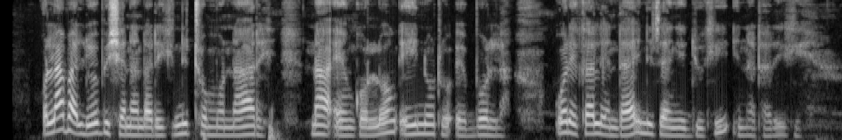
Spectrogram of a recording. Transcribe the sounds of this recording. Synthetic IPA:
ɔlabaliobiʃanandaɾikinitʰomonaɾinaʔɛŋɡɔlɔŋḛinotɔʔɛbɔlawoɾɛkalɛndaḭnitaŋed͡ʒukʰiinataɾiki

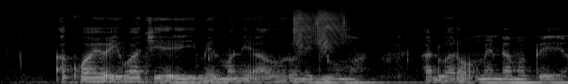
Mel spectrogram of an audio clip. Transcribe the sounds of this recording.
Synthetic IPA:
a̰kwajɔ̰ʔɪwat͡ʃeːimelmanɛ̰ʔaoɾoned͡ʒumaːdwaɾɔ̰ɔ̰mɛndamapɛj

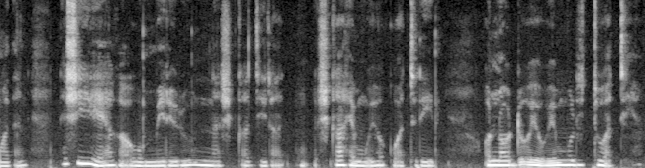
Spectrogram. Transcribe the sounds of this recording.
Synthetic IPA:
aðani | neʃihɛaɣa̰oɣomeɾeɾunaʃi̥kaiɾa | ʃi̥kaɦɛmwḭhɔkwa̰tiɾiɾe | ɔnɔdoːjowemoɾitwati̥a

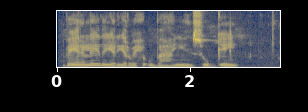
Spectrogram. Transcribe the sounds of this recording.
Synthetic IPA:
bɛjɾɐlɛjðɐjɐrjɐrwɑħɑjʊbaːɦɐnjɪɦiːnsʊɡɛjn

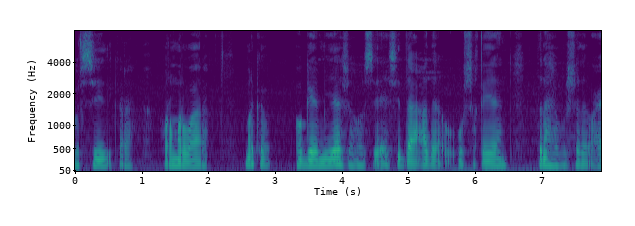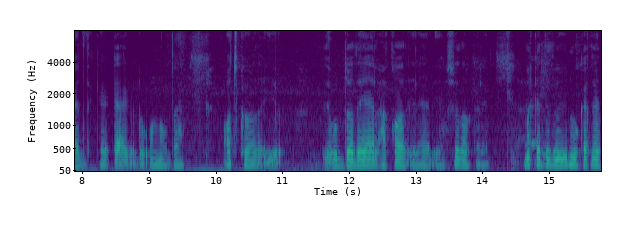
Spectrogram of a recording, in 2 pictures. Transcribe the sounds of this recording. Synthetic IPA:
hʊrsiːɪkʰɐ̰ɾa | hɔrmɐrwɑːɾɐ | mɐrkʰɐ | hɔɣaːmɪjaːʃɐɦɔːsɛ̰ʔɛ̰jsɪd̪aːʕɑðɐ̰ʊʃɑqɛjaːnd̪̥ɐnɐɦɐbʊlʃɐðɐwɑ̰ħɑjd̪ɐd̪kʰɐkʰɐ̰ɐ̰ɡɖʊ̰wʔʊnɔqd̪aːnʕɔ̰d̪kʰɔːðɐ̰ḭjɔ̰ | ʊd̪ɔːðɐjaːlʕɑqɔːðɐ̰ɪ̰laːlɪ̰jɐsɪðɔːkʰɐlɛmɐrkʰɐd̪ɐd̪wɛjɪnukʰɐqɛ

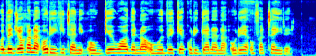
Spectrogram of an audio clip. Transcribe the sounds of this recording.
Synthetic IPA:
oðed͡ʒɔkanaʔoɾiɡitaniʔoɡewɔðenɔʔoɦoðekakoɾiɡananaʔoɾeaʔofataiɾḛ

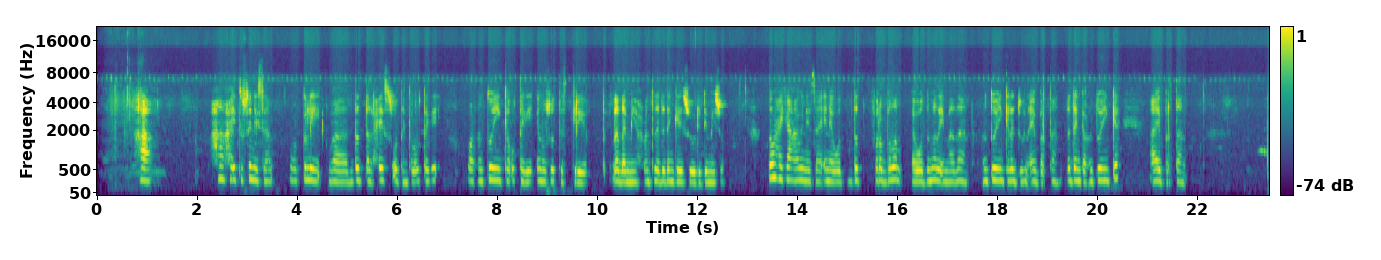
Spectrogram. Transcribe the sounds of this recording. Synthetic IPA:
haː | ħɑħɑɛt̪ʰʊsɪnɛjsaː | wɔːkʰɔlɪwɑːd̪ɐd̪ːɐlħɛːswɑ̰d̪ːɐŋkʰɐlɛʊt̪ʰɐɣɛj | wɑːʕʊnt̪ʰɔːjɪŋkʰɐʔʊt̪ʰɐɣɛjɪnuːsɔːt̪ʰɐsɡɪɾɪjɔ | ɖɐɖɐmɪjʕʊnt̪ʰɐðɐɖɐɖɐŋkʰɛsɔwɖɪɖɪmɛjsɔ | t̪ʰɐnwɑħɑjkʰɐʕɑːwɪnɛjsaːʔɪnɛjwd̪ɐd̪fɐɾɐbɐðɐn | ɛjwɑd̪ɐmɐðɐɪmaːðaːnʕʊnt̪ʰɔːjɪŋkʰɐlɐd̪ʊwɐnʔɛjbɐrt̪ʰaːnɖɐɖɐŋkʰɐʕʊnt̪ʰɔːjɪŋkʰɐ | ʔɛjbɐrt̪ʰaːn

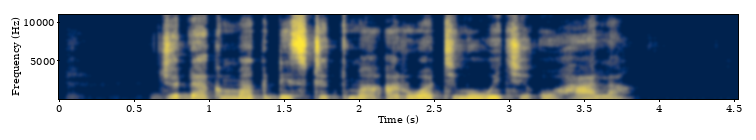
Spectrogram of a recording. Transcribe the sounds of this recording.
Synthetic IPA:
d͡ʒɔdakmaɡdistik̚tmaʔaɾʊwatɪmɔwet͡ʃeʔɔha̰la̰

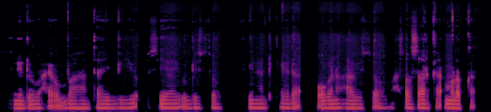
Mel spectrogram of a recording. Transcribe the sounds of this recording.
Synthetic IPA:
sɪnɪdʊwɑħɑ̰jʔʊ̰baːɦɐnt̪ʰɐɦɛjbɪjɔsɪɛjʊɖɪst̪ʰɔ | finɐnd̪kʰɛːɖɐ̰ | ʊ̰ɣɐnɐʕɑːβɪsɔ̰wɑħsɔːsaːrkʰɐ̰mɐlɐb̚kʰɐ

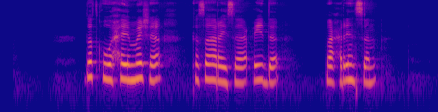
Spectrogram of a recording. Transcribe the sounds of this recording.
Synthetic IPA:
d̪ɐd̪kʰʊwɑħɑjmɛːʃɐ | kʰɐsaːɾɛjsaːʕiːd̪ɐ | b̥ɑħɾɪnsɐn

